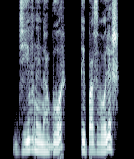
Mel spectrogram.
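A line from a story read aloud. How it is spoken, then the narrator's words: Rapturous breathless exclamation. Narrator (Russian): Восторженно выдохнул обретший дар речи Стефаль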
